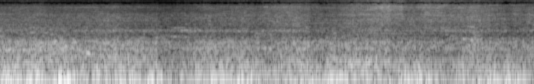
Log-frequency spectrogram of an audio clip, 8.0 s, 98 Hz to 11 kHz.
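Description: Doctor Yellow, the 923-series Shinkansen inspection train, running out of the station close past the platform: a steady heavy rumble and rolling noise of the cars going by, easing a little after about two and a half seconds.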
